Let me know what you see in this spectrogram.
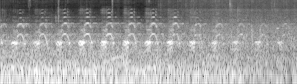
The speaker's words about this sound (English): Seagulls in Santa Barbara.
